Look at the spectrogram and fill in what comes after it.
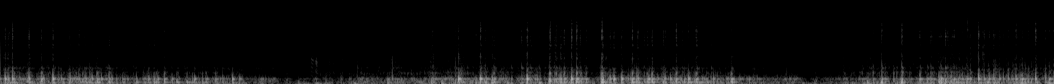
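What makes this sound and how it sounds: Fingertips and nails from both hands scratch the hollow metal mesh grille of a black USB microphone. The result is a dense, continuous rasping and rubbing, heavy in low rumble with a steady hum-like tone underneath and brief sharp scrapes. The scratching eases off briefly around the three- and eight-second marks before resuming.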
